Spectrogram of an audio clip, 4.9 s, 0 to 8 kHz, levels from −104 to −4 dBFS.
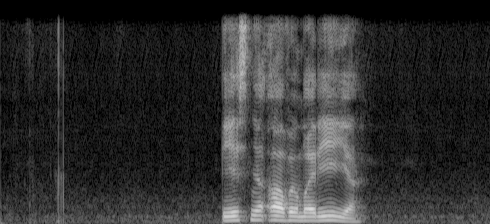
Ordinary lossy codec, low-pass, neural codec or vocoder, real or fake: none; 7.2 kHz; codec, 16 kHz, 4 kbps, FunCodec, trained on Chinese and English, 50 frames a second; fake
